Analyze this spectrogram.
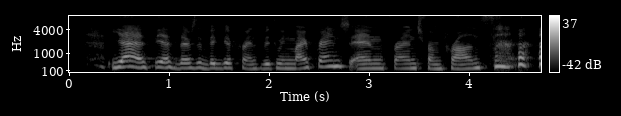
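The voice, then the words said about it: French Canadian accent. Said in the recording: “The French Canadian accent”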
